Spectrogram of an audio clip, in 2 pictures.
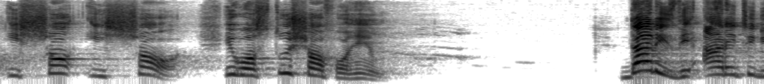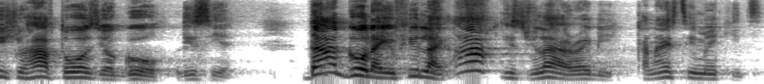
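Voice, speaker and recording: High, lively preaching man in a hall. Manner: emphatic preaching, repeating phrases, asking the congregation questions. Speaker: pastor. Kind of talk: sermon. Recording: long hall reverb.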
